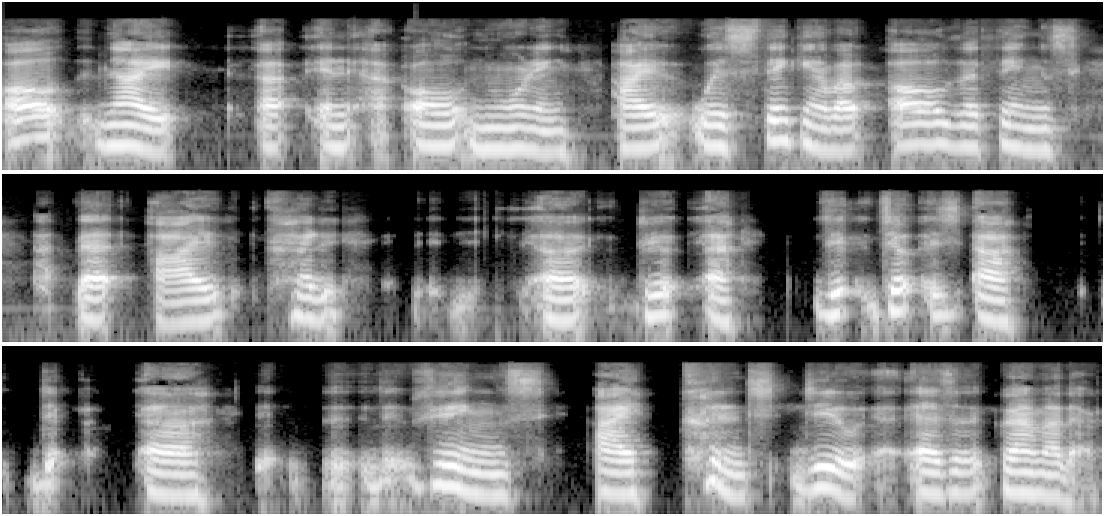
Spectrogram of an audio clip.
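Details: Adult woman with aphasia after a significant stroke that also caused paralysis; word-finding pauses and garbled words; aphasia.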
